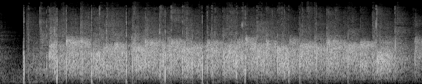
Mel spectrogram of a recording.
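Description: A classroom of students applauding during a Hindu religious education lesson, steady close clapping starting abruptly and continuing evenly for about four seconds.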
